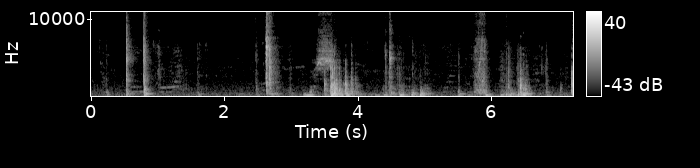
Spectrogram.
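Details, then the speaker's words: Treadle sewing machine, after its other fault was fixed: the treadle linkage makes irregular wooden clacks and ratchety clunks in uneven bursts while worked, noisy though it doesn't turn; cause not yet found. "এখন পাদানিটার একটু সমস্যা, এই প্রচুর শব্দ হচ্ছে, ঘুরতেছে না কিন্তু শব্দ হচ্ছে, এই শব্দটা রাখা যাবে না, এই শব্দটা মেরে দিতে হবে।"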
